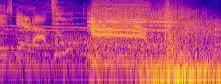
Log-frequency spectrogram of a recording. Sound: screaming

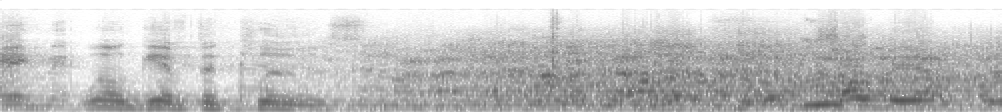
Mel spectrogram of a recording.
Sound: audience laughing

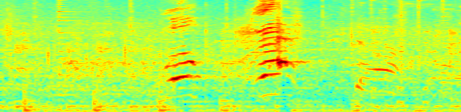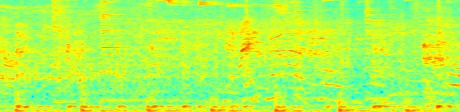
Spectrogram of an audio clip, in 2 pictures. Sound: baby shrieking

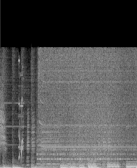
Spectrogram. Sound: motor whirring

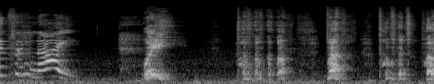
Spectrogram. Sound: stammering

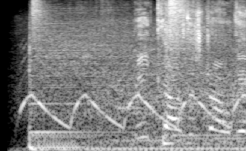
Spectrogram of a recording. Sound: police sirens

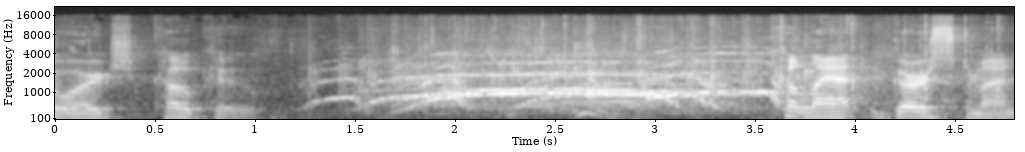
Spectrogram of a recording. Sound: audience applauding and cheering

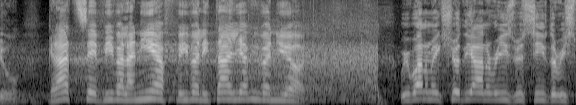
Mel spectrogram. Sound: speaking italian

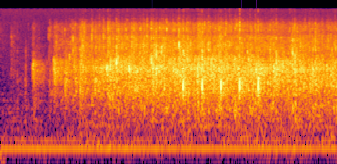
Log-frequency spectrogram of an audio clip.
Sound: audience applauding

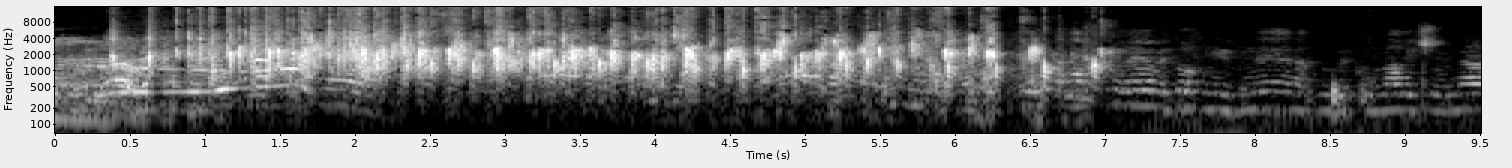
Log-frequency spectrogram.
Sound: crowd Cheering

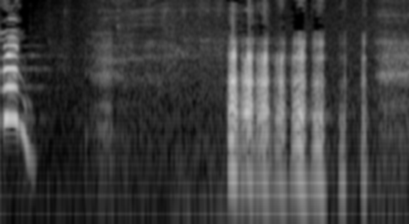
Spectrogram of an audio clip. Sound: laughs

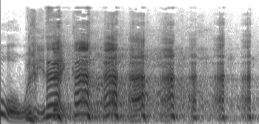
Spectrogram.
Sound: laugh

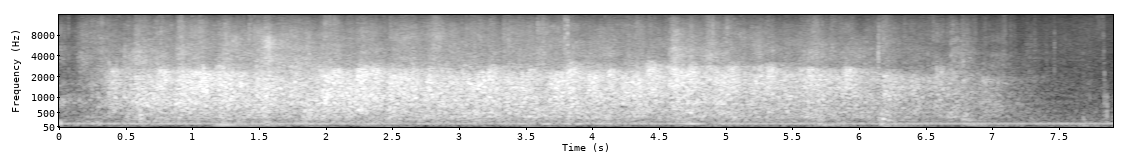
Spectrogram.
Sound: audience applauds

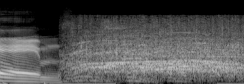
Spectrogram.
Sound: applause

